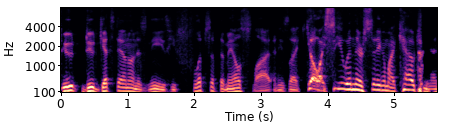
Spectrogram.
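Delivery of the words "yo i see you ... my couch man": put-on panicked outburst, very high-pitched and frantic. Retelling a stranger at the mail slot, the speaker imitates a guy freaking out. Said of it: "just like freaking out".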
